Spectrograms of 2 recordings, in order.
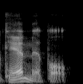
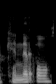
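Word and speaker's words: Knueppel: can he nipple KH can nipple Khan can nipple yes he can it's spelled k n u p p l which I would thought would be spelled canle or just nle but you watch I'm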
